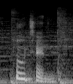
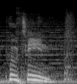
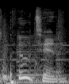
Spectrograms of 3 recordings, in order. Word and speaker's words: poutine: I just found out that's the way you pronounce it, too. Putin. I always said poutine. Now, I understand this is a French dish and the correct pronunciation is Putin, but as an American, is it really wrong if I say poutine?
